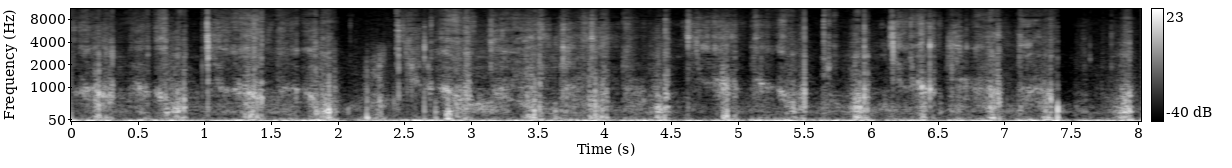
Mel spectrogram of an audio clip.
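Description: A person crunching and chewing a mouthful of shaved ice, in a dense, irregular run of crisp crunches.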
